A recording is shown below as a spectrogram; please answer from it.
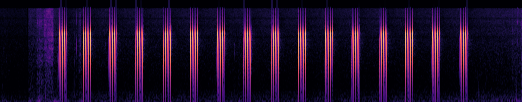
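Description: A smartphone speaker running the phyphox sonar measurement sends out short, high-pitched sound pulses, about two a second, sixteen in all. Each one is the transmitted ping whose echo off a wall the app times to measure the speed of sound. The pulses stop a little after nine seconds in, when the measurement is paused.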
